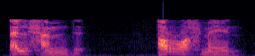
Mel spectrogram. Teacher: والراء مفخمه لانها مشدده بفتح الراء المشدده بفتح والمشدده بضم والمحركه بفتح والمحركه بضم تفخم قولا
